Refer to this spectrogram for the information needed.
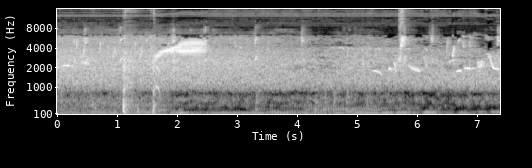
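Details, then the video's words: Wild fantail near its nest: one clear rising whistle sweeps upward, followed by scattered soft chirps. A constant hiss of background noise and a faint low hum run throughout. "Indahnya Sarang burung kipasan di alam liar"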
